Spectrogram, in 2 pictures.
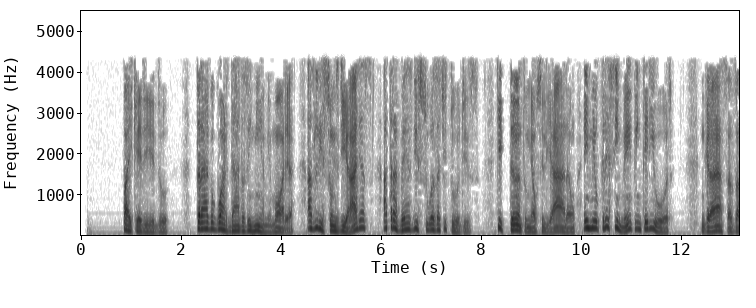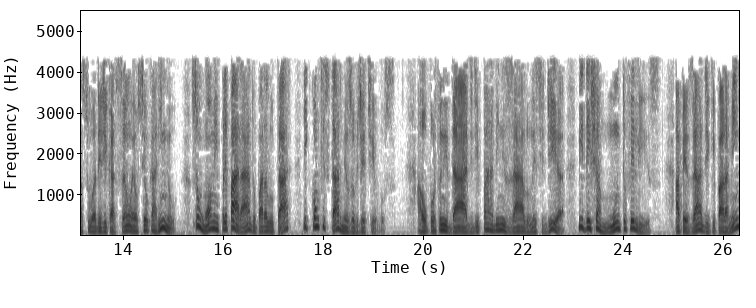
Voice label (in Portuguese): Aniversário Pai Masculino; Aniversarios; Telemensagens 2017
